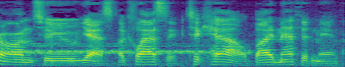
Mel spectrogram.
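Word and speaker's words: Tical: I'm very glad to be pronouncing that correctly. I think last time I called it Tikal. And I don't know why, because he says Tikal, like, a lot.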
